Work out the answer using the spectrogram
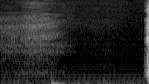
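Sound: sneeze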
